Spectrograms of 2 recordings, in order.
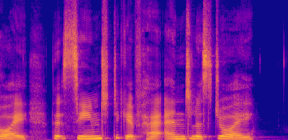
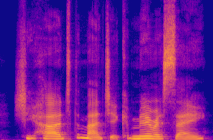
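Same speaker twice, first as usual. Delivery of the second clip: usual speaking voice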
